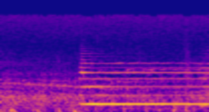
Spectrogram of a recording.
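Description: Film background score: after a moment of faint hiss and rumble, a single long held note comes in about a second in and stays steady.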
